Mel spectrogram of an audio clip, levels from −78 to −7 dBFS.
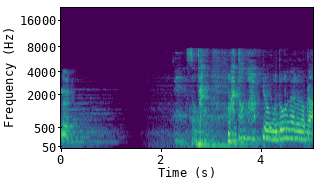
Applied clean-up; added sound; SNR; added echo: none; none; none; reverberation time 0.8 s.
